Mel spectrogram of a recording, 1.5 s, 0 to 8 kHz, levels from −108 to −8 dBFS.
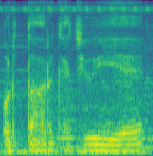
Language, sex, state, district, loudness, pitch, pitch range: Hindi, male, Uttar Pradesh, Shamli, -16 LUFS, 115 Hz, 110-120 Hz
